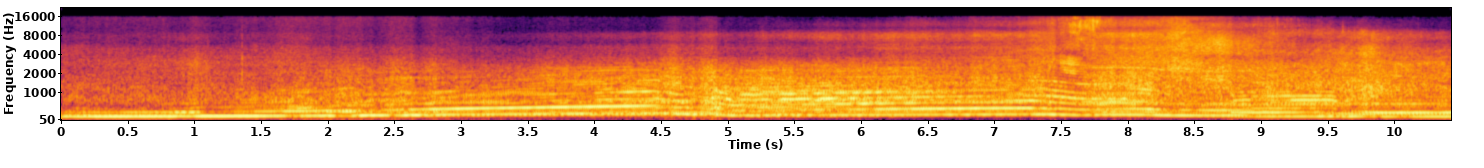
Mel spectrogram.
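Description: Two Fiat Ritmo Abarth 130TCs, one a Group A-tuned car, running side by side at full throttle, their twin-choke Weber-carburetted four-cylinder engines climbing in pitch, with a sudden drop for a gear change about five seconds in. They climb again and then fall in pitch as they pass close by.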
